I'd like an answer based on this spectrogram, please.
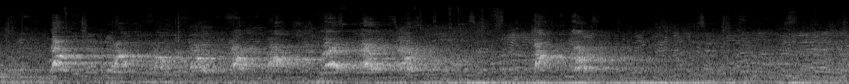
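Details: Belgian Malinois named Wolf, a breeding stud, out on a Sunday family walk; a series of sharp barks roughly every half second to second, with people talking throughout.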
